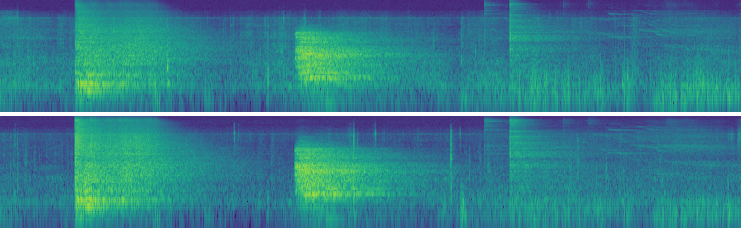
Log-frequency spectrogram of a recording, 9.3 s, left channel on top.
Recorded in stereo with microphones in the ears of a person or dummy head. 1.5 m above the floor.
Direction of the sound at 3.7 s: 45° right (ahead or behind).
